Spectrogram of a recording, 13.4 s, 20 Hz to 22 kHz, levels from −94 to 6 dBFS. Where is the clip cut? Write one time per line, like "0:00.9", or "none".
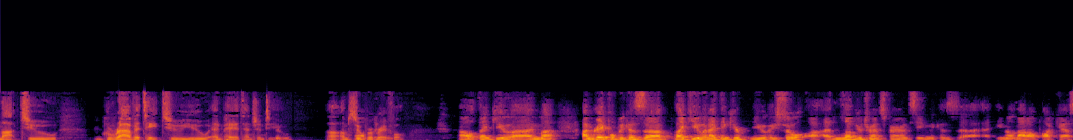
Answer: none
